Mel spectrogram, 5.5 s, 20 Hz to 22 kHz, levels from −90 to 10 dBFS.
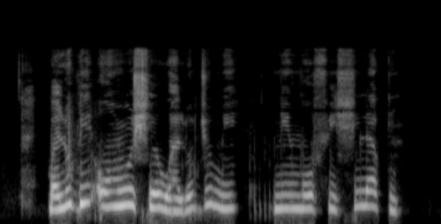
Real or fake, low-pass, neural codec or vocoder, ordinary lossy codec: fake; 9.9 kHz; vocoder, 22.05 kHz, 80 mel bands, Vocos; Opus, 64 kbps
